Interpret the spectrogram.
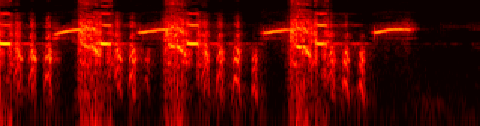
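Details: Sindhi black francolin, a 'speeder' type: loud, harsh rasping bursts broken by clear rising whistled notes, four phrases in under three seconds, then silence.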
